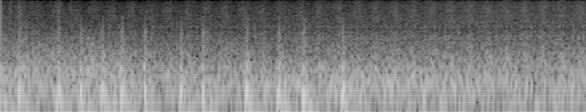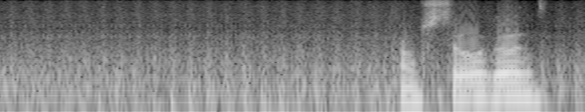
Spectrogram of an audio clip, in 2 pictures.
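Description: A helicopter's rotor thumps in the distance.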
